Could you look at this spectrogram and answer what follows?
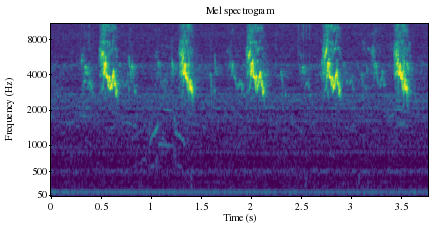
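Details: Nest-cam osprey in Charlo, Montana, around 4:50 am on June 22, 2018: five high, slurred chirps, each falling slightly, spaced under a second apart, over a faint low hum.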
